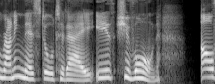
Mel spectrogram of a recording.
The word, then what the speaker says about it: Siobhan: park the person running their stool today is Siobhan I'll spell that for you it's an old Irish name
